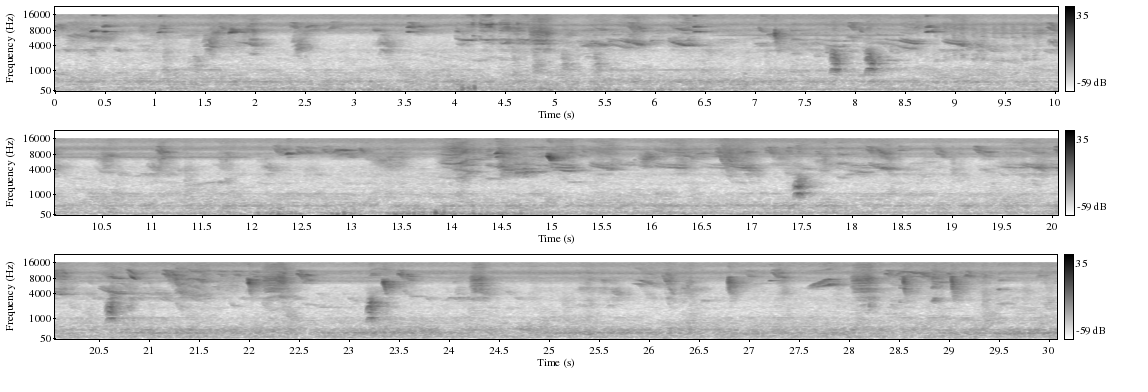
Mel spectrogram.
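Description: Wild tropical birds chirping and calling, many short high calls overlapping throughout, with a few sharp clicks in between.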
